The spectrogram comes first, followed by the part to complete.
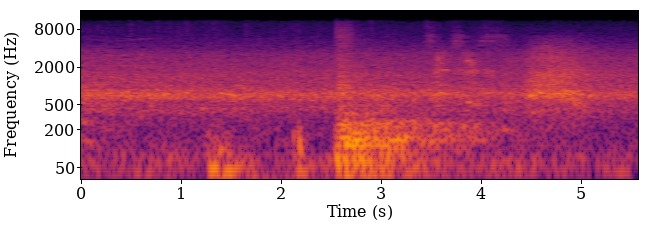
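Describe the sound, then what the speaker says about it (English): A stadium crowd in the College Football 26 video game buzzes steadily, swelling into a loud roar partway through and again near the end, with commentary talk running alongside. "this crowd is buzzing after that last score"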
